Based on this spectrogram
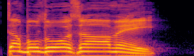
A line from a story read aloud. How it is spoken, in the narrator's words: he shouted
